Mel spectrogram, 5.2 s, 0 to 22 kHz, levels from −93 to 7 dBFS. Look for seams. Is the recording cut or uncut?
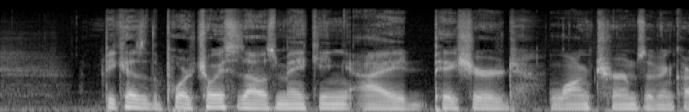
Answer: cut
